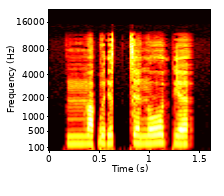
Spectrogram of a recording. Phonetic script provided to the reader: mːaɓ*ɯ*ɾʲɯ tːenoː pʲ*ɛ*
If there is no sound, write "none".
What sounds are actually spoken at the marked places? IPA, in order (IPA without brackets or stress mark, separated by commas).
ɯ, ɛ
